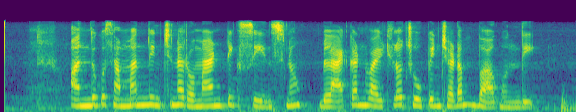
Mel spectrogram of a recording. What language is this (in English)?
Telugu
